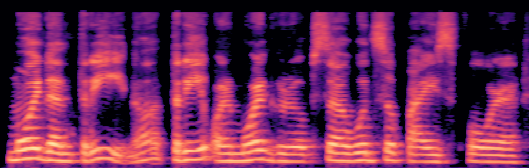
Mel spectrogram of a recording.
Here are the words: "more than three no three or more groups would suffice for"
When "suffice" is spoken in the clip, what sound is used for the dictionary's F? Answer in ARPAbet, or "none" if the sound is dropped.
P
